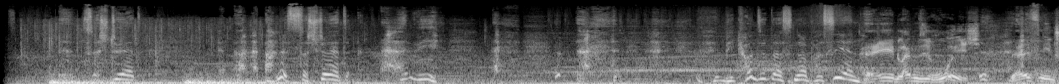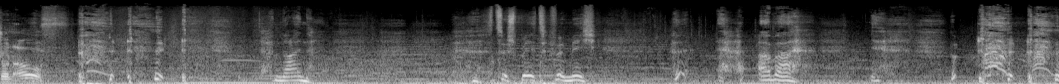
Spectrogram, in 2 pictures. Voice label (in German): Hoerspiel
